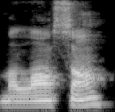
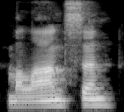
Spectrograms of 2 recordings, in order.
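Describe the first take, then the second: First: The name is said in a French Louisiana way. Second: The name is said in a softer English way. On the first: This is the name's native regional pronunciation. "I'm from South Louisiana, so my last name is pronounced" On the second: This version is easier for most English speakers. "normally I just tell people it's Melanson. Seems a little softer"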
